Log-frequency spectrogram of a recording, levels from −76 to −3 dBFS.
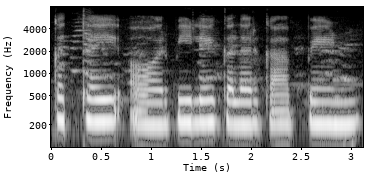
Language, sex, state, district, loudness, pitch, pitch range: Hindi, female, Bihar, Kaimur, -13 LUFS, 210 Hz, 205-220 Hz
